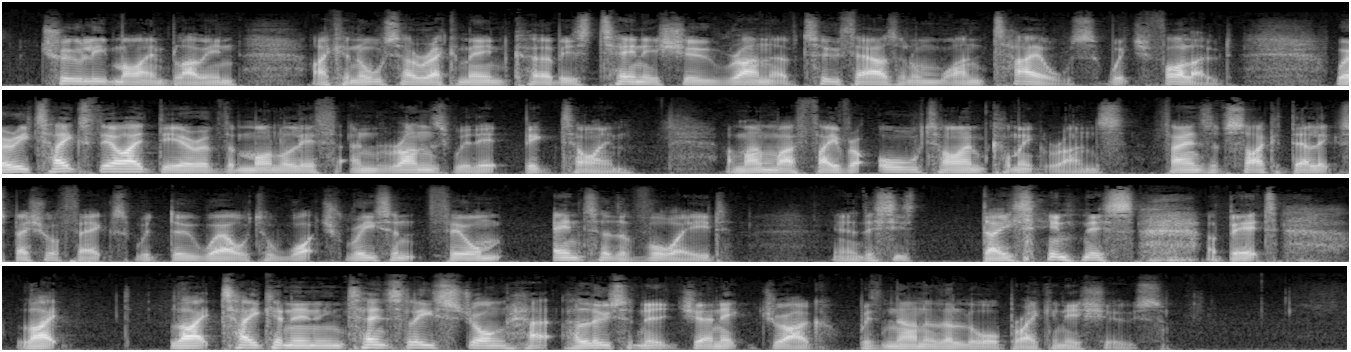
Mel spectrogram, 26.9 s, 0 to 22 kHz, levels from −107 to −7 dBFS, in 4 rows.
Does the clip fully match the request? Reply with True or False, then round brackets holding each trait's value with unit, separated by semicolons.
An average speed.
True (170 wpm)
